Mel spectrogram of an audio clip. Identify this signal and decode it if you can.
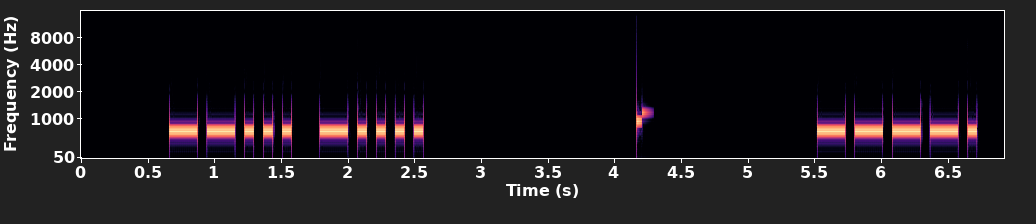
Morse code, heard as a keyed tone, about 17 wpm, 700 Hz. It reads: 7 6 9
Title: Numbers - 2-Digit 17wpm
